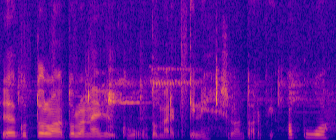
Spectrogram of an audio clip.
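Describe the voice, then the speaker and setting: A woman's voice: mid-range voice, vocal fry, noisy background. A woman hosting a casual let's-play video, chatting and muttering reactions as she plays a farming game. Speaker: gameplay video host. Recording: game music behind the voice. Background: game music.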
